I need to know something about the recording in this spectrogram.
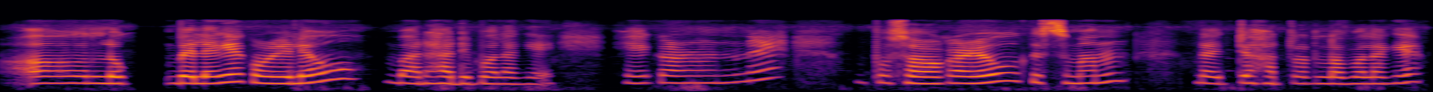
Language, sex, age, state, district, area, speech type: Assamese, female, 18-30, Assam, Sivasagar, rural, spontaneous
